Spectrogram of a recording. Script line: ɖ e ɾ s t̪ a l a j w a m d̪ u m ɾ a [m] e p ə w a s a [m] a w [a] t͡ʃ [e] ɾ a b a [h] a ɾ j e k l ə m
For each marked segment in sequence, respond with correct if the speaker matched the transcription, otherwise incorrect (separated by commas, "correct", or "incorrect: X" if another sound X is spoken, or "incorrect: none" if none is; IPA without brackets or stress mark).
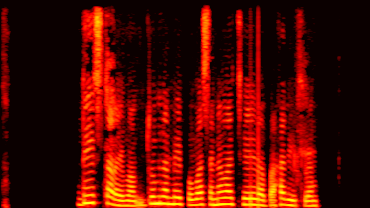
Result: correct, incorrect: n, correct, correct, correct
